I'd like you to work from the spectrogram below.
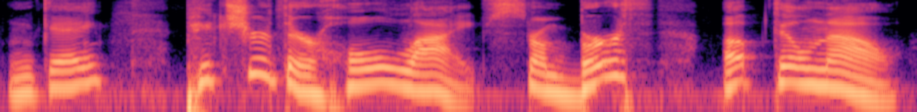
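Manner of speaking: normal talking voice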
